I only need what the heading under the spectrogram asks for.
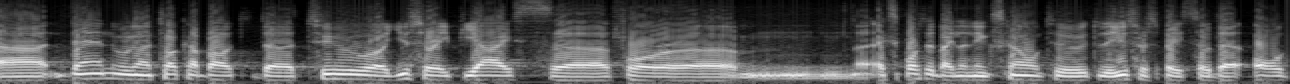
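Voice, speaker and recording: With noticeable background noise behind him, a man speaks at a fairly low pitch with fairly even intonation. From Poland. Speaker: software engineer, conference speaker. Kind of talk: conference talk. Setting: stage with audience. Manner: halting, many fillers.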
